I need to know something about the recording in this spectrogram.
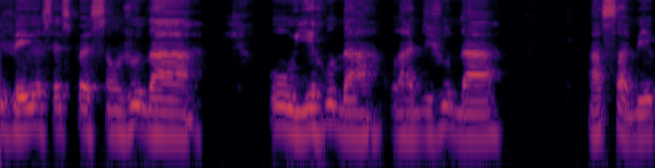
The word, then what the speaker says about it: Yehudá: Então, a pronúncia é Yehudá, Yehudá, ou Judá, como nós conhecemos, que eram dos filhos do patriarca Jacó.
